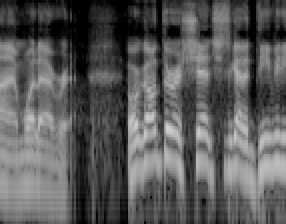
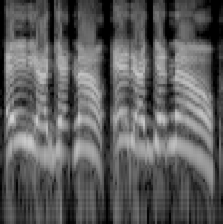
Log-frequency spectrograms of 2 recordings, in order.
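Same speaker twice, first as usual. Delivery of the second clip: mock Chinese accent; 8 semitones higher than usual. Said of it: "The Chinese guys will just go".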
